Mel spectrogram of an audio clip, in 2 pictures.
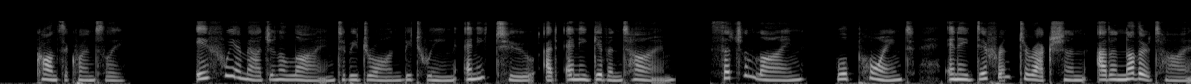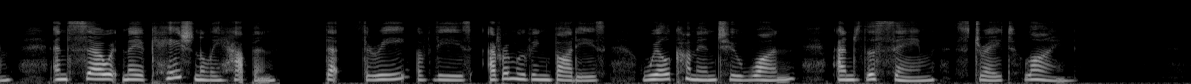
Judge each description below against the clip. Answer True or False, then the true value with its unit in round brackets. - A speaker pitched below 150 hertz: False (210 Hz)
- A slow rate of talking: True (125 wpm)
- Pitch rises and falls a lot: False (2.9 semitones)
